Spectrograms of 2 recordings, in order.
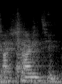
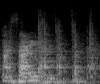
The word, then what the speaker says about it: Asante: The British couldn't pronounce our word. As my friend was trying to, even he's from Africa, you couldn't say it. The British called it Ashanti, but it is Asante.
